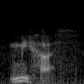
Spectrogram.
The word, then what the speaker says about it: Mijas: It is pronounced Mijas. For most of my boys, Mijas, outside the window there, is almost the only part of Spain they will ever get to know.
